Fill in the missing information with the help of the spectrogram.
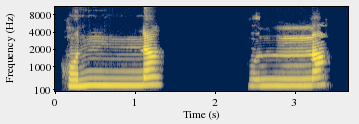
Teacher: Hold the noon sound for the noon gunna sound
